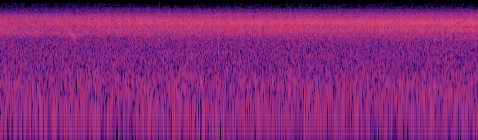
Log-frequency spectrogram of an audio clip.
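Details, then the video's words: Loud summertime cicadas drone in a dense, continuous high whine, with a brief faint chirp near the start and the buzz slowly swelling a little louder toward the end. "Birds & Squirrels w/ Cicada sounds"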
